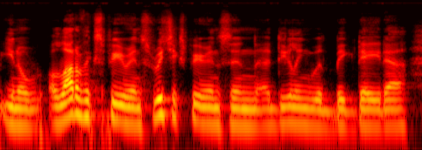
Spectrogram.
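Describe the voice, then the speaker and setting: A man with a Bengali accent is heard in a very clean recording with a silent background. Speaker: panel moderator. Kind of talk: panel introduction.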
